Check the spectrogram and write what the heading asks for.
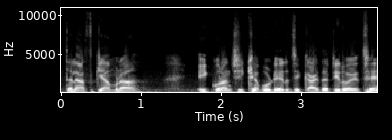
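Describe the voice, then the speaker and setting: A man with a Bangladeshi Bengali accent, teaching Quran reading by drilling letter sounds slowly and repeating syllables. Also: medium pitch. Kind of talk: slow drilling lesson.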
